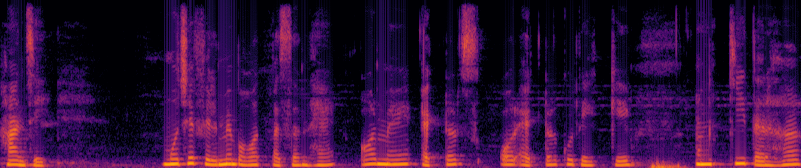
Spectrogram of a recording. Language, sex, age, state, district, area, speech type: Hindi, female, 30-45, Madhya Pradesh, Jabalpur, urban, spontaneous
